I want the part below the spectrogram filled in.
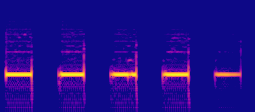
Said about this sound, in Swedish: Då provar vi att ringa en till ungdom.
